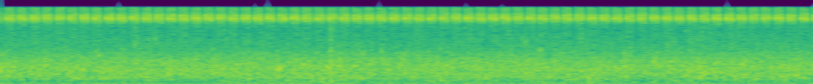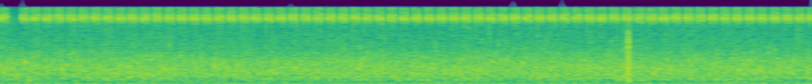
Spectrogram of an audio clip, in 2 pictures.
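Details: Crickets at night near a river, their thin high trill running steadily from start to end, beneath it a constant water rush and a few loud fire pops.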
